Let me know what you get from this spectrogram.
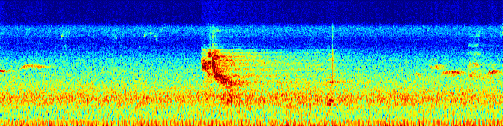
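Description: Faint chirps of a small bird over low room hiss, with one louder falling call about three seconds in.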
